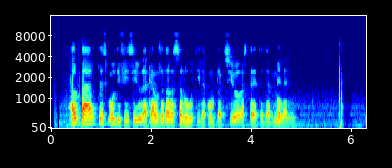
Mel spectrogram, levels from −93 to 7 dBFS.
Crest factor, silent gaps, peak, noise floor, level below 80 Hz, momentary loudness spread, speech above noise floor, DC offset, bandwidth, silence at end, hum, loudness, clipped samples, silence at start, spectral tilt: 24 dB; none; -2 dBFS; -62 dBFS; -56 dBFS; 15 LU; 39 dB; under 0.1%; 6.6 kHz; 0.5 s; none; -24 LUFS; under 0.1%; 0.35 s; -8.5 dB/octave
